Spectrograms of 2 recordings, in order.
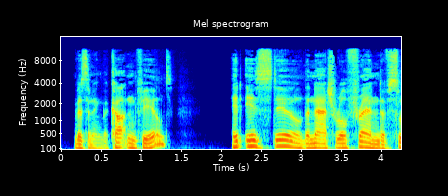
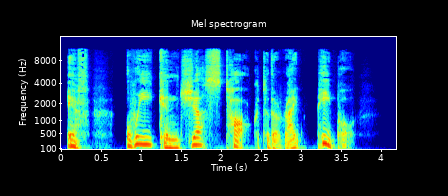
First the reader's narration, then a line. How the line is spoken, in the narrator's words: Heston whispered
